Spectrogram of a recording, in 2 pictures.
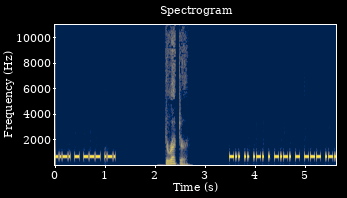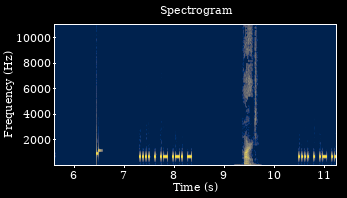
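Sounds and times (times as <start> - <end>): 
rapid Morse code beeps in a word drill: 0.0 - 1.2, 3.5 - 5.6, 7.3 - 8.4, 10.5 - 11.2
speech: 2.2 - 2.7, 9.4 - 9.7.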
